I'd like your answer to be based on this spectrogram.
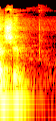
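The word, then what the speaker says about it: Hashem (השם): Deberá meditar el santo nombre de Hashem, que se escribe Hei Shin Mem, se pronuncia Hashem.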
